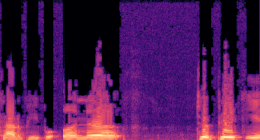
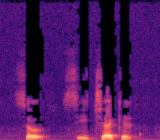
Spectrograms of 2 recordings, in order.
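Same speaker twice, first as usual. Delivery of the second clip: ordinary talk, nothing marked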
